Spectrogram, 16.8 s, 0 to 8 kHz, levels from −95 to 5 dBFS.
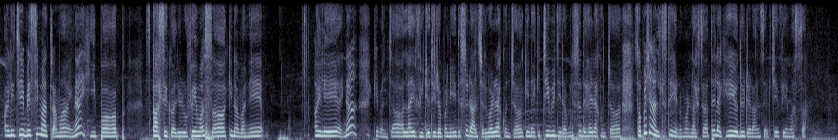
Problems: none marked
